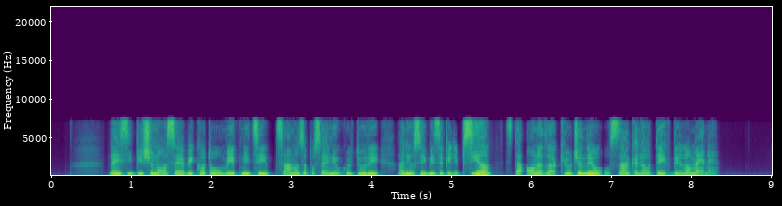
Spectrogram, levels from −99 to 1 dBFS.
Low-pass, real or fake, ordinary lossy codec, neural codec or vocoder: 7.2 kHz; fake; MP3, 96 kbps; codec, 16 kHz, 0.5 kbps, X-Codec, WavLM features, trained on Multilingual LibriSpeech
